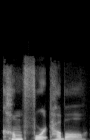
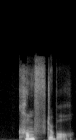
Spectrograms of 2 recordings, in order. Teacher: We completely swallow the O and the R in the middle. We do not say comfortable.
